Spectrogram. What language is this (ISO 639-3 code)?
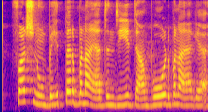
pan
